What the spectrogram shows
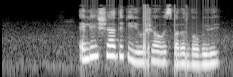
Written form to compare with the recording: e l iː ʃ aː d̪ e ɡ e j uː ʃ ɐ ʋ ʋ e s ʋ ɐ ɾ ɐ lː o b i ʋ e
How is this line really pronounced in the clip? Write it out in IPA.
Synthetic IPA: e l iː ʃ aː d̪ e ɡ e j uː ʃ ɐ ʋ ʋ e s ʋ ɐ ɾ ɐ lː o b i ʋ i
